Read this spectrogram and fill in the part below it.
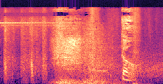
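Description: Wings flap in a loud rushing whoosh.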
